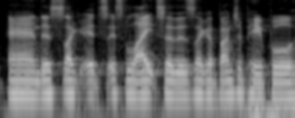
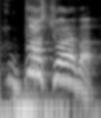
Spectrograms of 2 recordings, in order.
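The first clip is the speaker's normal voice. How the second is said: angry rant; 10 semitones higher, 8 dB louder, slower than usual. Retold or imitated. Complaining to mum about driver.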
